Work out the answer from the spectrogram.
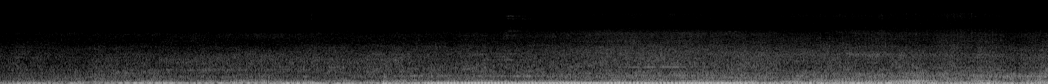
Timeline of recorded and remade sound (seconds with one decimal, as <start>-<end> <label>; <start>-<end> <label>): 0.0-4.6 remade; 4.6-7.1 recorded; 7.1-10.5 remade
